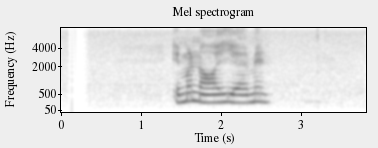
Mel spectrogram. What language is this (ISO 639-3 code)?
sin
